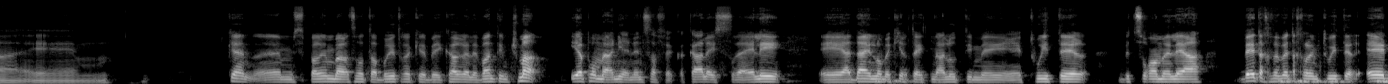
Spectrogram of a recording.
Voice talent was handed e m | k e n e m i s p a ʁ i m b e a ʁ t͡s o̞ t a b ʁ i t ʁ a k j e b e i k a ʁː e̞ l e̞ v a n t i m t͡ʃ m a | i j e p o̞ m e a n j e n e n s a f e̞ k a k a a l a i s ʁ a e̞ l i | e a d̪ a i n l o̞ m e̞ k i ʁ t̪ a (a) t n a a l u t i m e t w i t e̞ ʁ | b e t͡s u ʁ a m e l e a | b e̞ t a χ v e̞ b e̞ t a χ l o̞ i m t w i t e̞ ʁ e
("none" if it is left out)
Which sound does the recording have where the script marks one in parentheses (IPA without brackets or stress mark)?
i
